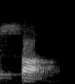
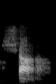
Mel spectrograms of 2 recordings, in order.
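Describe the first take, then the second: First: The consonant is a sharp hissing 's' sound. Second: The consonant is a hushing 'sh' sound. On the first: The speaker calls it right. "Tapi so" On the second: The speaker calls it wrong. "Biar nggak jadi sya. Sya. Bukan sya"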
